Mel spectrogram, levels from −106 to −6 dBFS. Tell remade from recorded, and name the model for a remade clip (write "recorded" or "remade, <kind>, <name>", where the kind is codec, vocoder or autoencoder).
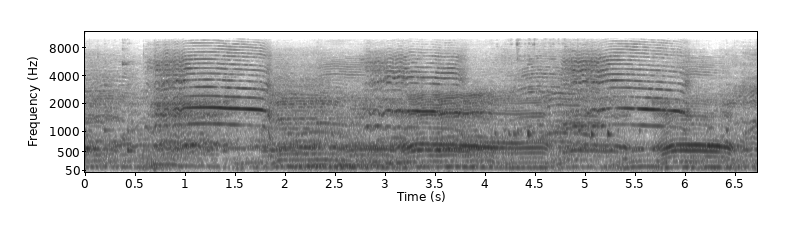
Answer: recorded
